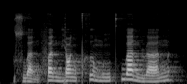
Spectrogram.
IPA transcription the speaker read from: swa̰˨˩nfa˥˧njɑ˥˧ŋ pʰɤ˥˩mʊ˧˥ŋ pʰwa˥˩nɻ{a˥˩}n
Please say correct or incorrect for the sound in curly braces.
incorrect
